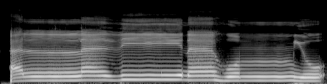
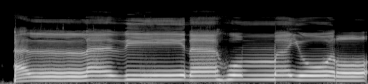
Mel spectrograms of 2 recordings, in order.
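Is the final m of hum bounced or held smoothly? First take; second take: smooth; bounced. First: The m of hum is held smoothly, no bounce. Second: The m of hum is released with a bounce. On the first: The speaker calls it right. "yang ini yang betul nih" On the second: The speaker calls it wrong. "jangan sampai dibaca mema memantul"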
